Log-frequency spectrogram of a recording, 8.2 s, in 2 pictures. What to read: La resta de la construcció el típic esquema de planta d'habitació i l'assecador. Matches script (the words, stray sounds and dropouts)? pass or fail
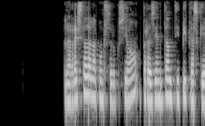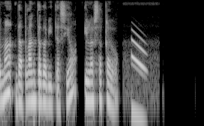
fail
